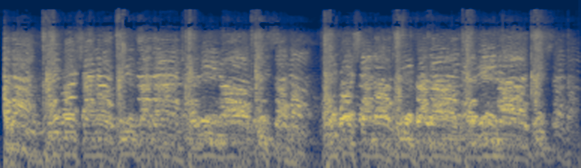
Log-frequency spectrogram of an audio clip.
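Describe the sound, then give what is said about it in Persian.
Students of the Persian Gulf University in Bushehr, Iran, chant protest slogans in unison, including "Hey, killing and shooting, they set Evin on fire," voices loud and rhythmic, with regular pulses of shouted syllables repeating steadily for the whole stretch. “دانشجویان دانشگاه خلیج فارس بوشهر با شعار هی کشتن و تیر زدن اوین رو آتش زدن، اعتراض خود را به حملات نیروهای امنیتی و حکومتی به زندانیان زندان اوین ابراز داشتند.”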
